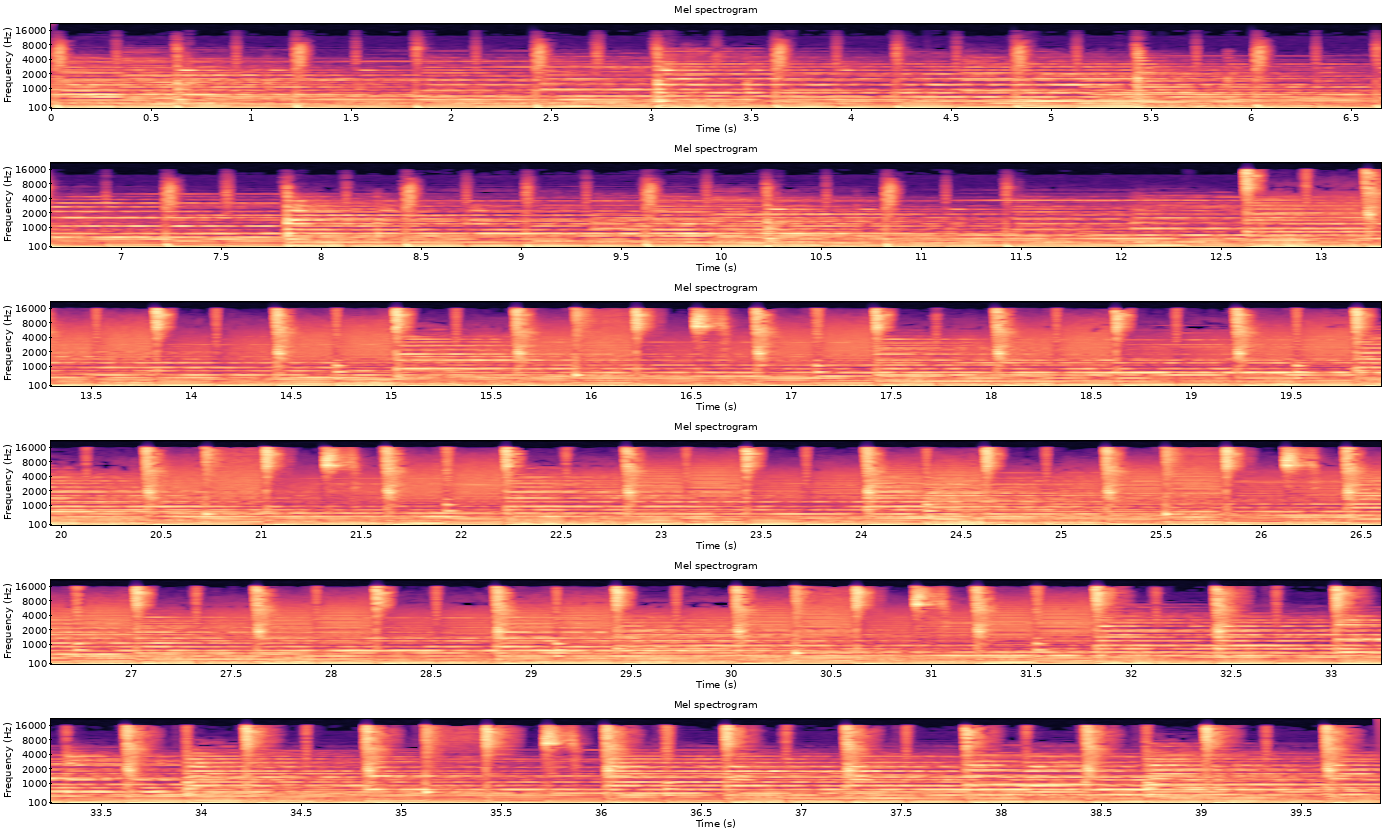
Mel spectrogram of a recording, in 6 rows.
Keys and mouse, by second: 0.7 click, 1.0 shift+a, 2.1 click, 2.5 middle click, 2.9 middle click, 3.3 middle click, 3.8 middle click, 4.4 shift+middle click, 4.5 a, 4.6 middle click, 5.0 click, 6.1 click, 6.2 middle click, 6.8 shift+a, 7.5 click, 7.7 r, 16.7 shift+a, 18.7 click, 19.4 click, 19.9 KP_0, 20.9 click, 21.3 shift+middle click, 22.1 click, 22.6 click, 22.8 middle click, 23.0 click, 23.5 s, 24.1 middle click, 24.3 click, 24.5 s, 24.9 middle click, 25.2 click, 25.3 click, 25.5 click, 26.0 s, 26.7 click, 26.8 s, 28.1 s, 28.4 click, 28.6 click, 29.6 click, 30.0 shift+middle click, 30.4 middle click, 30.8 shift+click, 31.0 click, 31.6 middle click, 32.0 shift+middle click, 32.9 middle click, 33.4 click, 33.7-34.9 drag, 35.3-39.4 drag, 39.6 click.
